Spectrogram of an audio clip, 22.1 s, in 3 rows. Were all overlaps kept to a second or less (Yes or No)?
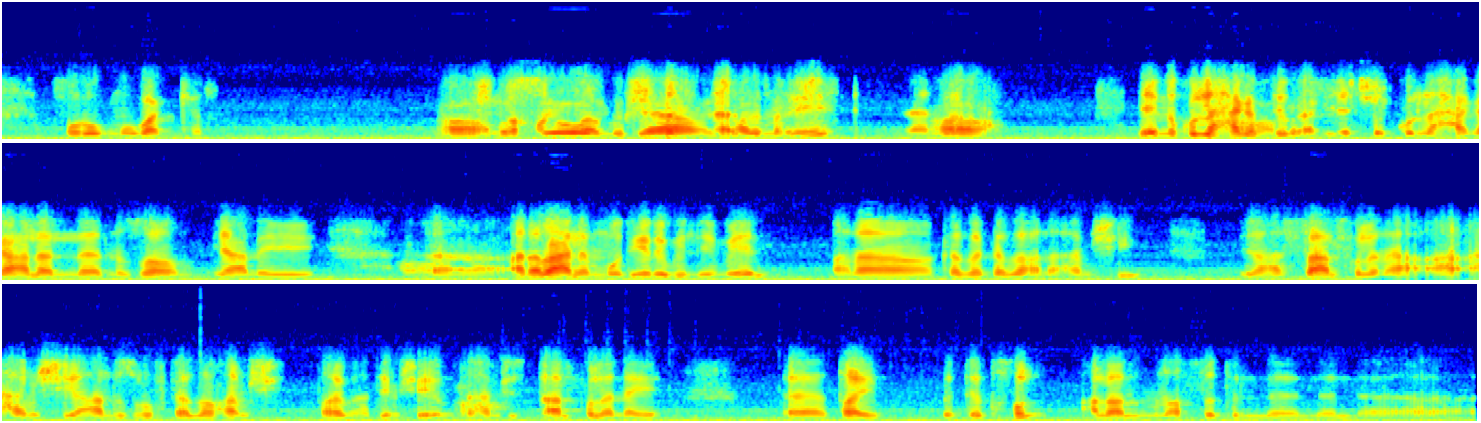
No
